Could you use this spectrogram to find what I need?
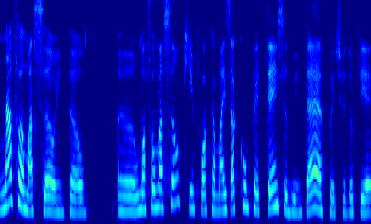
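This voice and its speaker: Recorded dry and close with no echo over a quiet background, a woman of medium pitch speaks at a moderate pace with ordinary pitch variation. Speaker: academic researcher, conference panelist. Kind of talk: conference presentation. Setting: online conference, video call. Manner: hesitant, many fillers.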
